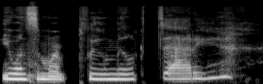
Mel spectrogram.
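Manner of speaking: very loud, put-on sexy, sultry voice. Performing a joke line for the others: put-on sexy voice. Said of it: "turn on the sexiest voice I've got".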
